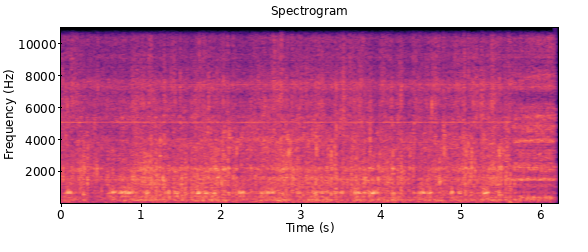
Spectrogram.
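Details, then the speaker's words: New cordless Ryobi 6-gallon wet/dry shop vac, hose still clipped to the top, vacuuming small wooden toys off the floor: steady rushing whoosh, even motor hum, debris rattling through the hose; normal strong suction. "okay that was I don't know I don't care who you are that was impressive I still had it clipped to the top of the vacuum and it took all that out"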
